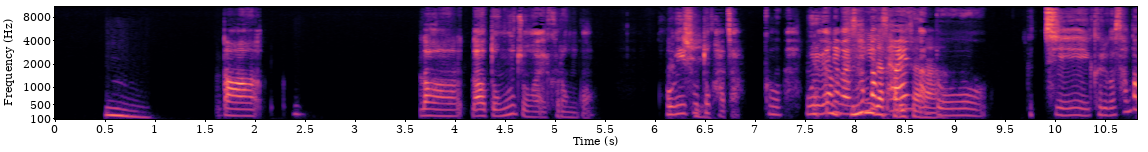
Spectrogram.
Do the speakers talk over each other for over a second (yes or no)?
yes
